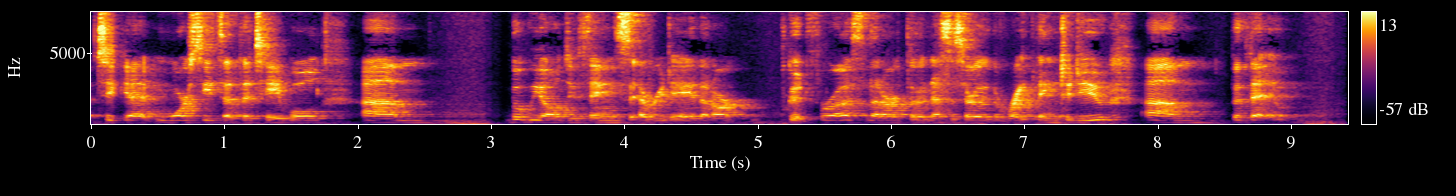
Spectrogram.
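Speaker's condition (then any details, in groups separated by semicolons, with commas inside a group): No condition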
